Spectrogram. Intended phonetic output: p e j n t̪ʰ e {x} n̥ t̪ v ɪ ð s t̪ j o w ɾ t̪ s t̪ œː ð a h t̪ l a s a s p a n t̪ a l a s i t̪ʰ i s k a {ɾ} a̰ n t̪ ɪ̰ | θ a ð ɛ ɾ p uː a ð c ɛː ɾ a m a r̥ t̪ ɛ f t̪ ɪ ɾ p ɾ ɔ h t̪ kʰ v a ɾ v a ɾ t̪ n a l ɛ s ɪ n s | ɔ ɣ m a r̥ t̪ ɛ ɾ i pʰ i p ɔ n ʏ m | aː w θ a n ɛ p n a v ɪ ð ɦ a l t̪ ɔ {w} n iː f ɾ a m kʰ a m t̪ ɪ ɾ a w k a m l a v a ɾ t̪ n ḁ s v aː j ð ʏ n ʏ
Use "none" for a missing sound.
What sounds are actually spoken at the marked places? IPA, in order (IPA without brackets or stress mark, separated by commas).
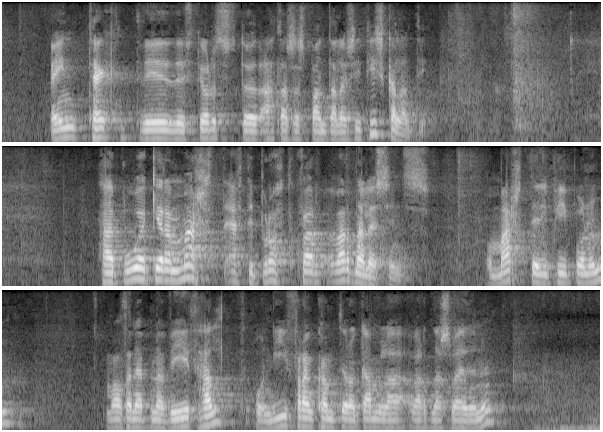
x, l, ɣ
